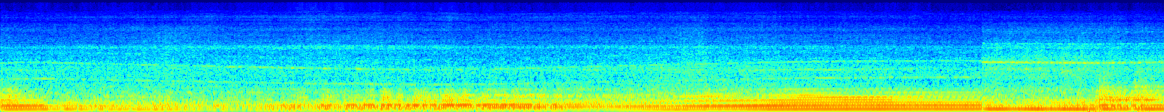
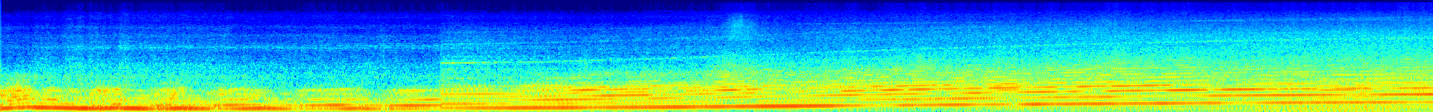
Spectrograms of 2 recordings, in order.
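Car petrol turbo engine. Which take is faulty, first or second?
first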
